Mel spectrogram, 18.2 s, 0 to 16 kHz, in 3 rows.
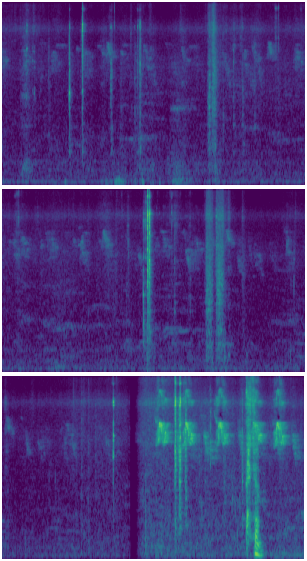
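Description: A few sharp, scattered metallic clicks from a 10 mm wrench and hand tools working the valve-cover bolts, over a quiet background. In the last three seconds, birds chirp alongside a man's voice.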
